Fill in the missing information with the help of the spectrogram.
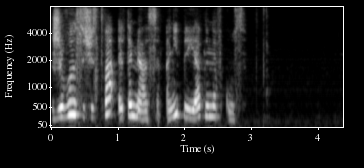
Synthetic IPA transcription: ʐɨvɨjəsʊɕːɪst̪vaʔɛt̪əmʲasəʔɐnʲipɾʲɪjat̪nɨnɐfkus

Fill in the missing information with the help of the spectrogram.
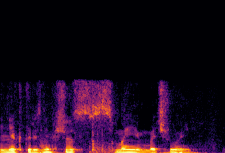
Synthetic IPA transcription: nʲe̞kə̥t̪əɾɨɪzʲnʲixɪɕːosmɐjejmɐt͡ɕoj

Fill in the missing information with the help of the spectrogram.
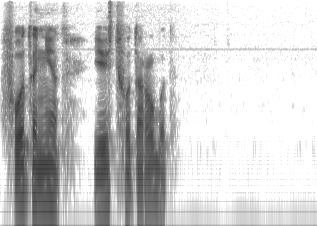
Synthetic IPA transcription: fot̪ənʲet̪jesʲtʲfot̪əɾobət̪

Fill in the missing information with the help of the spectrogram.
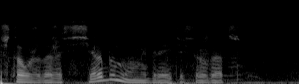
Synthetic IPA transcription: ʂt̪oʊʐɛd̪aʐɨsʲsʲerbɨnɨʊmʲɪd̪ɾʲæjɪt̪ʲɪsʲɾʊɡat̪sə̥

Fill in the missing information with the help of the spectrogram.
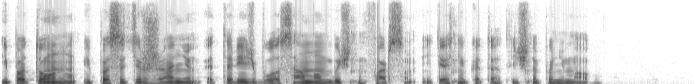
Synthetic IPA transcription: ipɐt̪onʊipəsədʲɪrʐanʲɪjʊʔɛ̰t̪əɾʲet͡ɕbɨlˠasamɨmɐbɨt͡ɕnɨmfarsə̰mḭtʲe̞xnʲɪkəɛt̪əɐt̪lʲit͡ɕnəpənʲɪma̰lˠə

